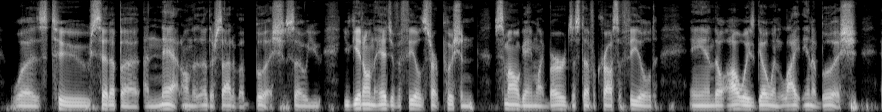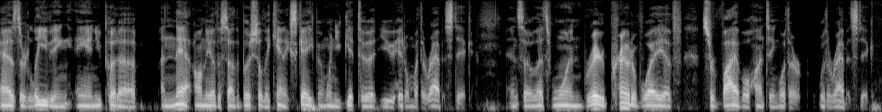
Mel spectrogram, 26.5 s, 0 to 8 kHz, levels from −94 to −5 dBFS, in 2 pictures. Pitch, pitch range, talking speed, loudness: 90 Hz, 85-100 Hz, 210 wpm, -27 LUFS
